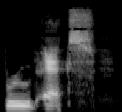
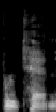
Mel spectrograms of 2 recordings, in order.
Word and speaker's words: Brood X: So this is, the famous one is not going to be pronounced Brood X. It's going to be pronounced Brood 10, isn't it? – Yeah, the Roman numerals.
